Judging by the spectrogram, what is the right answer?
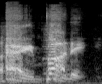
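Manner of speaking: put-on loud Italian American mafia wiseguy gangster accent. A player in an online game greets the others in a new voice, Italian American gangster accent. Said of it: "some sort of Italian American gangster now".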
